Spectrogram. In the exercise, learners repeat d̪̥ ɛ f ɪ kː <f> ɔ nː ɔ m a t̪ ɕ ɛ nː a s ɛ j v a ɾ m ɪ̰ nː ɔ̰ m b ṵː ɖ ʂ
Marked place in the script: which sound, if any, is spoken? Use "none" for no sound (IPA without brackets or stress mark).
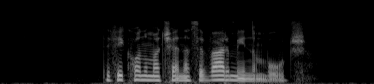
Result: h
